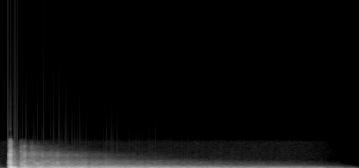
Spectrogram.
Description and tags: Distant Explosion
I mangled the sound of someone walking on a wood floor and thought it sounded like a distant gun shot. A very nice sound. Made with Audacity.
distant, explosion, report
